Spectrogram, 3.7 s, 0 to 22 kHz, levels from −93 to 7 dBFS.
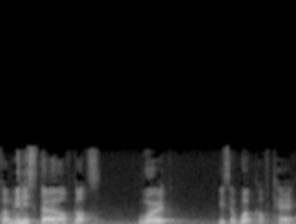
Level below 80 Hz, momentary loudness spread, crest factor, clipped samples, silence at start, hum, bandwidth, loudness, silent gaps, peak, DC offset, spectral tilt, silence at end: -54 dBFS; 17 LU; 18 dB; under 0.1%; 0 s; none; 8 kHz; -22 LUFS; none; -6 dBFS; under 0.1%; -6 dB/octave; 0 s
